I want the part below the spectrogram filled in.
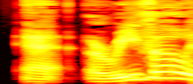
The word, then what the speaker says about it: Erivo: Cynthia and Erivo, is that how you pronounce that? – Yes.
